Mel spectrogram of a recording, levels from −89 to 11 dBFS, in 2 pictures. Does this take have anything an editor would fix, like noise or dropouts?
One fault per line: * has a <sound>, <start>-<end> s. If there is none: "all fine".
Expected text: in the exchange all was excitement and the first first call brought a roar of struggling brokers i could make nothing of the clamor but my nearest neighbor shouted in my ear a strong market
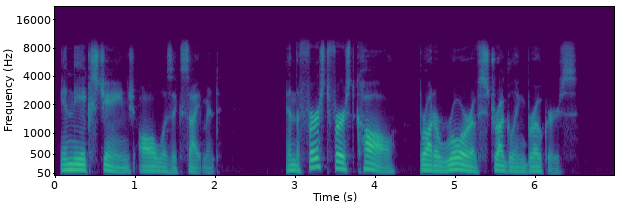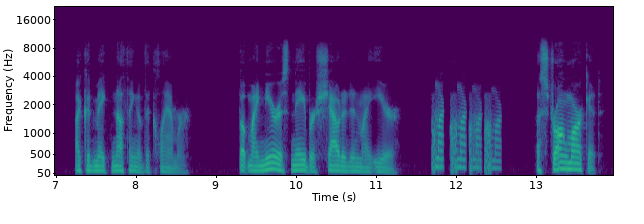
* has a laugh, 11.7-12.6 s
